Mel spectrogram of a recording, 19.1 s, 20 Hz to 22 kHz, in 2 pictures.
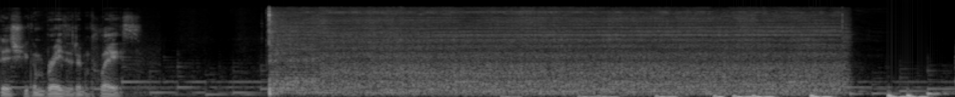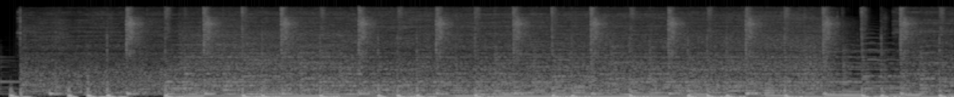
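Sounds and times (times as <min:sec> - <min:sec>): background music with low beat: 0:00.0 - 0:19.0
gas torch hissing: 0:02.6 - 0:08.6, 0:09.7 - 0:19.0.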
